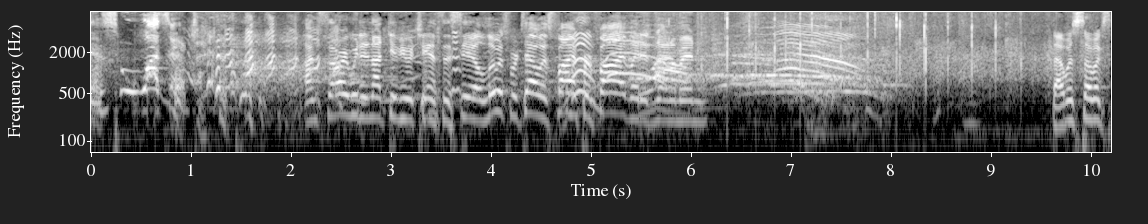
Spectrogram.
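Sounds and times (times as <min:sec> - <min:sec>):
speech: 0:00.2 - 0:06.4, 0:09.6 - 0:10.1
laughter: 0:00.9 - 0:06.1
high whooping cheer: 0:04.8 - 0:08.5
game show studio audience clapping: 0:05.5 - 0:10.1.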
